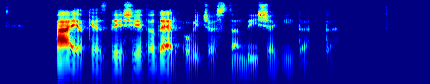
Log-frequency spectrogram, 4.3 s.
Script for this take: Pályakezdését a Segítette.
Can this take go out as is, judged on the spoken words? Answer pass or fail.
fail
